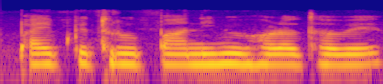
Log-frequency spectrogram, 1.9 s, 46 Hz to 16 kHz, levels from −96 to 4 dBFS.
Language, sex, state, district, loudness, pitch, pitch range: Bhojpuri, female, Bihar, Gopalganj, -12 LUFS, 190 Hz, 185-195 Hz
